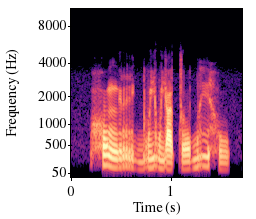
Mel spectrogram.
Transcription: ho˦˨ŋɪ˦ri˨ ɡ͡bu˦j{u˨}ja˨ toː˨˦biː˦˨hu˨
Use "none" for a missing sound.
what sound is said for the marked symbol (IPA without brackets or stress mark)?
u˨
